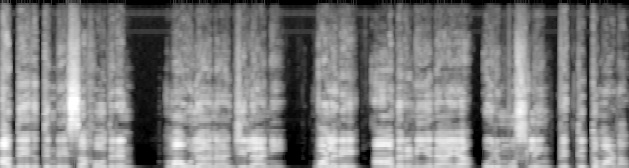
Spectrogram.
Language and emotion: Malayalam, neutral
